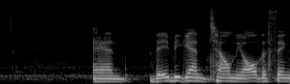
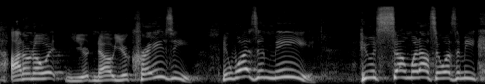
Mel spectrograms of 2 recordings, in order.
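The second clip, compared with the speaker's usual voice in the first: panicked denial; 9 semitones higher than usual. Retold or imitated. Peter panics denying to girl.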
